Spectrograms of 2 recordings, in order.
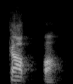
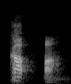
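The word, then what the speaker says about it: kappa: আমরা যে বলতাম সেটি ইতালিয়ান ভাষায় ইলুঙ্গা কাপ্পা যাকে আমরা কে হিসেবে চিনতাম এটি হল কাপ্পা দপীয় ভু ডবলিউ হিসেবে আমরা যে অক্ষরটিকে চিনতাম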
